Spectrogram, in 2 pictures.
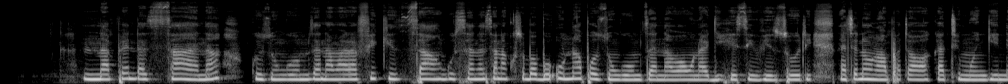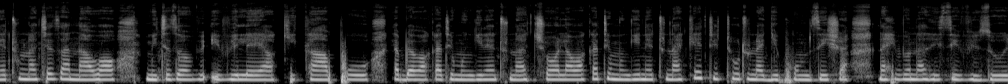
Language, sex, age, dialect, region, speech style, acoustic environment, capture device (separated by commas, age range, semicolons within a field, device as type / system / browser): Swahili, female, 18-24, Kenya - Mombasa, Kenya, happy, people talking, mobile / Linux / Chrome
